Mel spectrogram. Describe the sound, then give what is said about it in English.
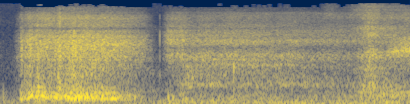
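A voice imitates heavy, noisy nasal breathing, two long rough breaths with a short gap between them, with a snorting, wheezy hiss and no words spoken. “The fun is just the the breathing”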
